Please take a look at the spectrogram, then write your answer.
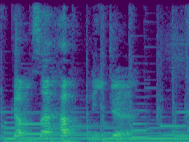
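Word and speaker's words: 감사합니다: Nah, terus juga ada kamsahamnida. Kenapa kok ham bacanya? Padahal itu hiet a biep, kok bukan kamsahamnida? Ada biep bertemu nian, biep bertemu nian dibaca miem, masuk nasalization, persengawaan.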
